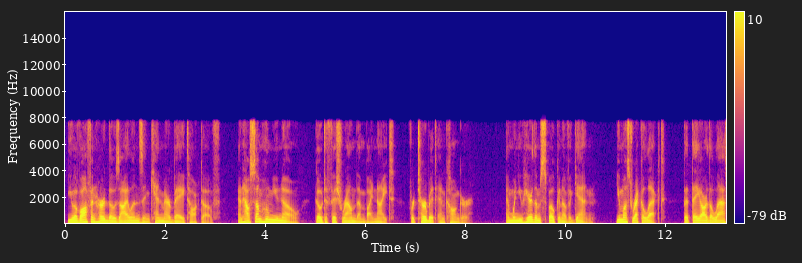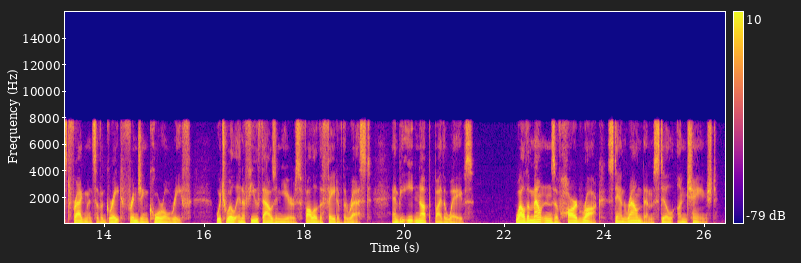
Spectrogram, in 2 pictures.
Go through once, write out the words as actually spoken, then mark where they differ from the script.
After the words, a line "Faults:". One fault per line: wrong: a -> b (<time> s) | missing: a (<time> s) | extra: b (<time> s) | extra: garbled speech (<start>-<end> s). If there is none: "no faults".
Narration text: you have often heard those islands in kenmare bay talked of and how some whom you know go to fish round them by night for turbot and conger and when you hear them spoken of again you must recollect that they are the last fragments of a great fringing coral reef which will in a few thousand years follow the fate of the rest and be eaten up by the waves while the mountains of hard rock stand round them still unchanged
you have often heard those islands in kenmare bay talked of and how some whom you know go to fish round them by night for turbot and conger and when you hear them spoken of again you must recollect that they are the last fragments of a great fringing coral reef which will in a few thousand years follow the fate of the rest and be eaten up by the waves while the mountains of hard rock stand round them still unchanged
Faults:
no faults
